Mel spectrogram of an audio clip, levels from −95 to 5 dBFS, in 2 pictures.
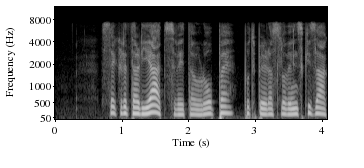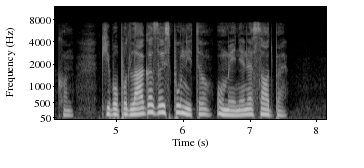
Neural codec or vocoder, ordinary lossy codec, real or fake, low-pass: none; none; real; 7.2 kHz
